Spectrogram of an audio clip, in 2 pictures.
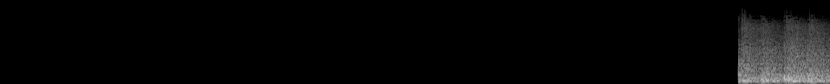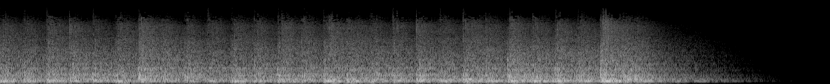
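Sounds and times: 
dhol drum played with brush loop: 7.4s - 15.5s.

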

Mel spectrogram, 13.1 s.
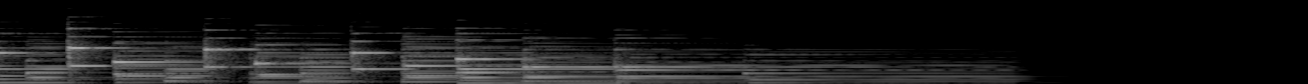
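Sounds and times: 
waltz: 0.0s - 10.2s.

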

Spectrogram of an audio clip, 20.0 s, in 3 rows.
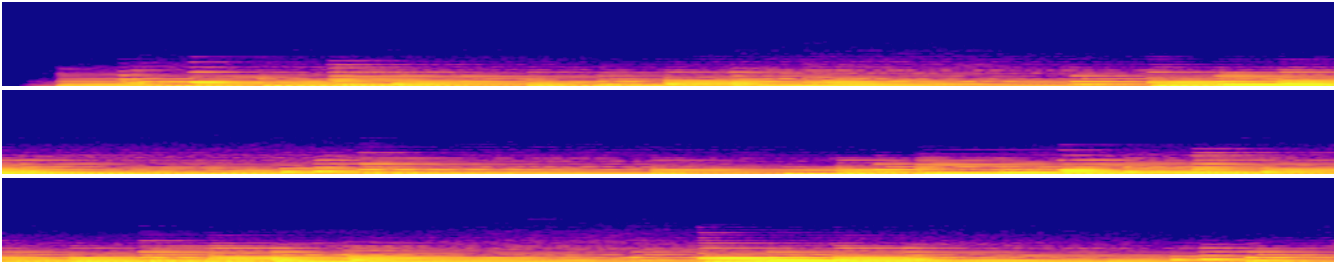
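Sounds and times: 
strings: 0.2s - 19.9s.

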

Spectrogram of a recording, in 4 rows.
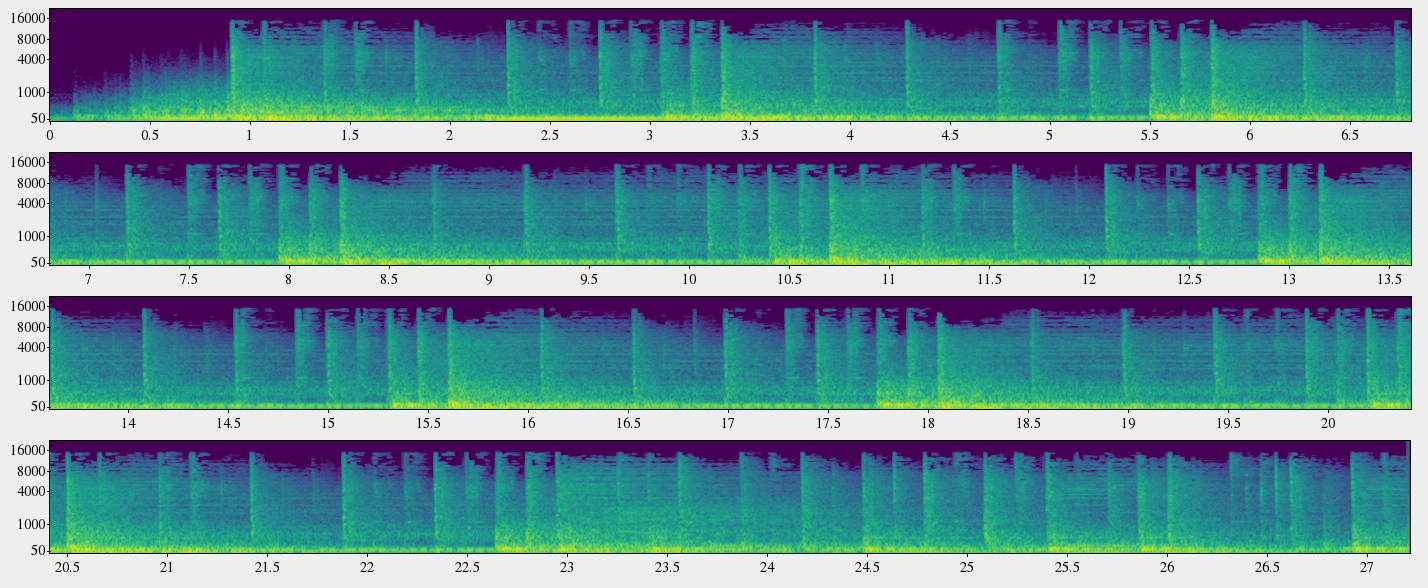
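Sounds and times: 
drums: 0.0s - 27.2s.

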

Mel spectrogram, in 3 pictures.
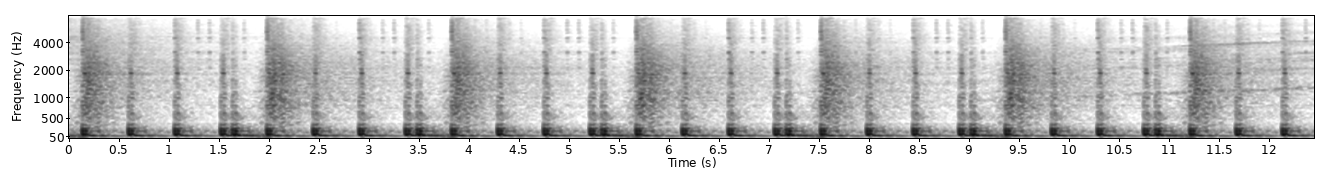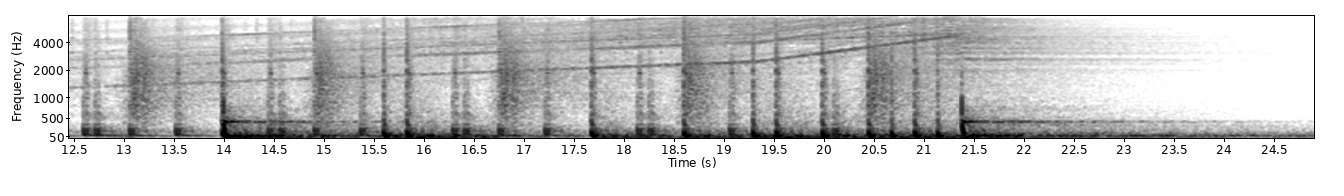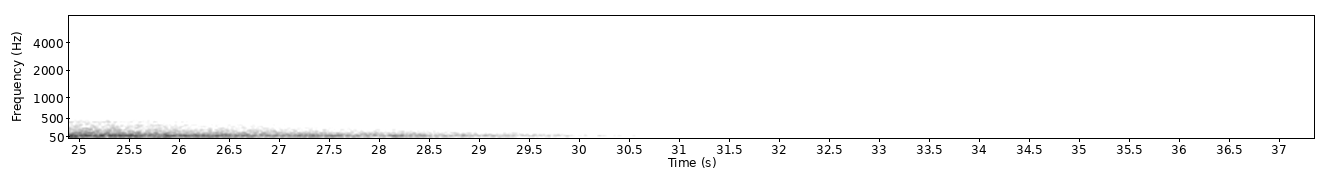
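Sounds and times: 
drums: 0.0s - 27.4s.

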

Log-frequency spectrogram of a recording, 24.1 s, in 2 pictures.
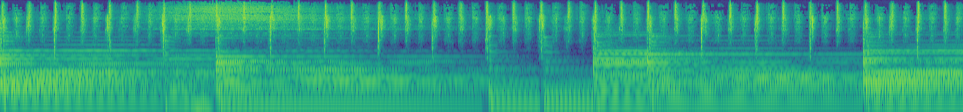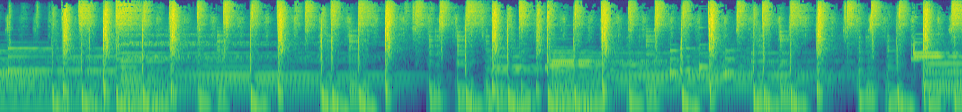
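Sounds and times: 
bass: 0.0s - 15.2s, 16.1s - 20.8s, 21.5s - 24.0s
keyboard: 0.0s - 24.0s
drums: 12.6s - 24.0s.

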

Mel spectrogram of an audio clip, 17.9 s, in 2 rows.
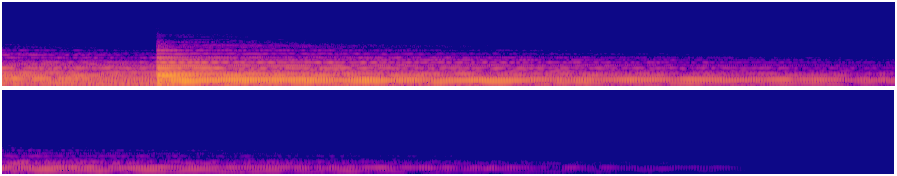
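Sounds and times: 
piano music: 0.0s - 8.4s.

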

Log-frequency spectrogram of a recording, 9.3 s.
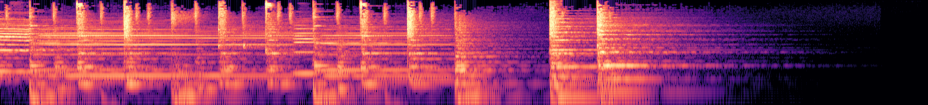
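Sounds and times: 
modern percussion: 0.0s - 6.9s.

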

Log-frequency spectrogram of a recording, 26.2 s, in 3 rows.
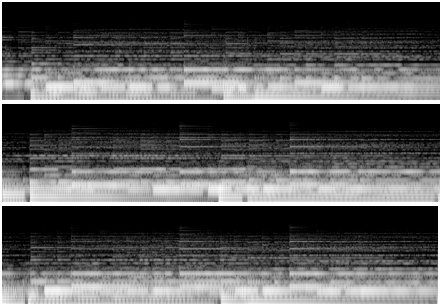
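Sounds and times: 
underscore music: 0.2s - 26.2s.

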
